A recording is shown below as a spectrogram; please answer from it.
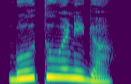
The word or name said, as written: ಬೂತುವಣಿಗ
